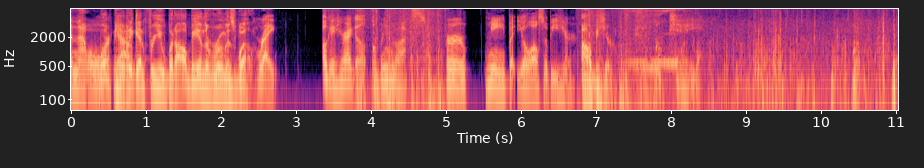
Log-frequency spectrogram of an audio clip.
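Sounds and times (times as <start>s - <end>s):
speech: 0.0s - 2.8s, 3.4s - 8.5s
liquid bubbling and gurgling: 7.4s - 11.0s.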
